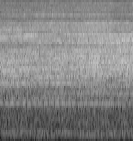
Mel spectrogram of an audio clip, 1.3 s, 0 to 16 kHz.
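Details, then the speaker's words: Ariston 8 kg tumble dryer: a loud, steady rushing roar with a high, harsh whine from the motor and fan side. The owner suspects a bearing or possibly the belt tensioner. "Mamma mia what a noise the noise when it comes from here from the engine side so the fan makes a bad bad noise"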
